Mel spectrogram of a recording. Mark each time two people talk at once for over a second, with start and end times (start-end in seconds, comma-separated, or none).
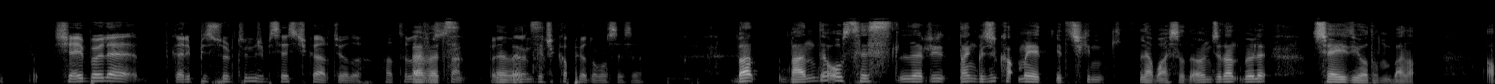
4.1-5.5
